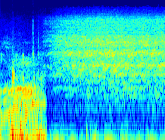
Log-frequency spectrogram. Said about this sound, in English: In order to answer this question, we visited Trees for Tomorrow in Eagle River, where educator Todd Starling took a group of Rhodes Scholars fishing on Silver Lake. You want to go onto the lake and start drilling some holes?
